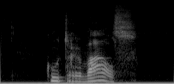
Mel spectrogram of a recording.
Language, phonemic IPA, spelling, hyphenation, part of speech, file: Dutch, /ˌku.tər.ˈʋaːls/, koeterwaals, koe‧ter‧waals, noun, Nl-koeterwaals.ogg
- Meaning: incomprehensible language; gibberish, gobbledygook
